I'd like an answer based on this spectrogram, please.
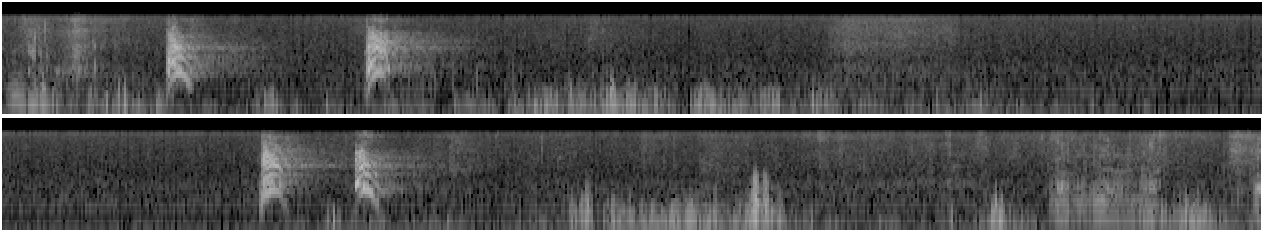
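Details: German Spitz (Mittelspitz) dogs at play giving sharp single barks, two early and a quick pair later, between stretches of soft rustling and low thumps.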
